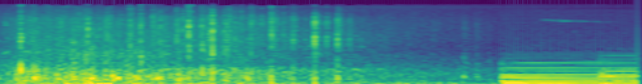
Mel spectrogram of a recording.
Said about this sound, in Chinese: 屋顶上，鸽子咕咕咕咕的低声叫着。我心里想。他们该不会强迫这些鸽子也用德国话唱歌吧？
